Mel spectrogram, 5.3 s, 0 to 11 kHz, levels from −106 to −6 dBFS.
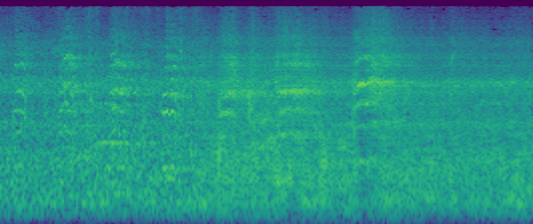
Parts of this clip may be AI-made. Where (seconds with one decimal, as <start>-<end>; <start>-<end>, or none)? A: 2.0-5.3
